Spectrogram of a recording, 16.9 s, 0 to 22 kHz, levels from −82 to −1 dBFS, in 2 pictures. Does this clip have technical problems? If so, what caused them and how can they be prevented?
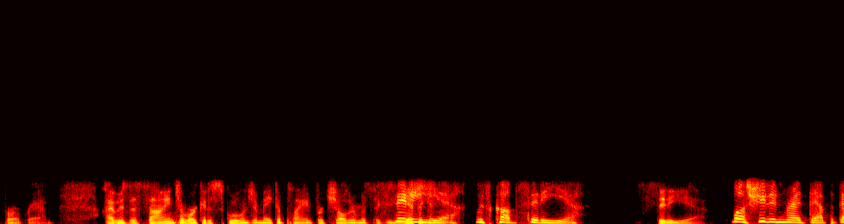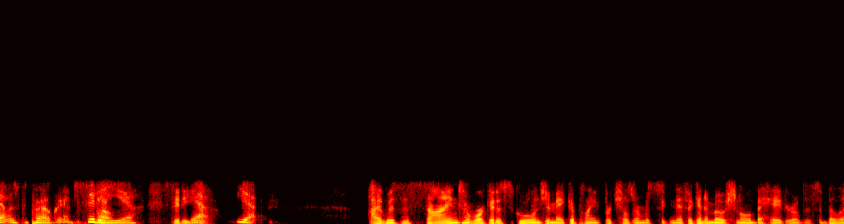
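Yes. Throughout, Opus voice compression at a rate fitting about 8 kbps has narrowed the band to nothing above 4.3 kHz, making the speech muffled, hoarse and slightly robotic. Raising the encoder bitrate so Opus keeps a wider band and finer coding would prevent it.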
